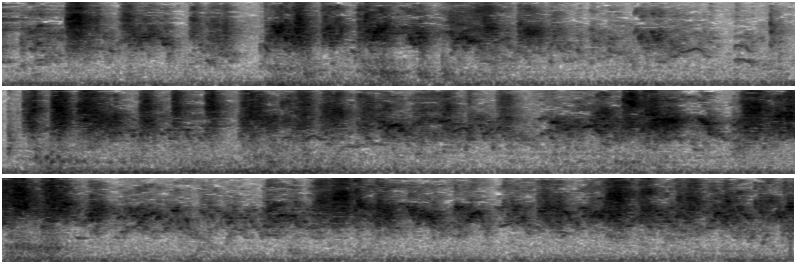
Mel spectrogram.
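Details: Budgerigars crowding an aviary: continuous busy chattering of many birds, rapid high chirps and scratchy warbles in loud bursts with a brief quieter moment.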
